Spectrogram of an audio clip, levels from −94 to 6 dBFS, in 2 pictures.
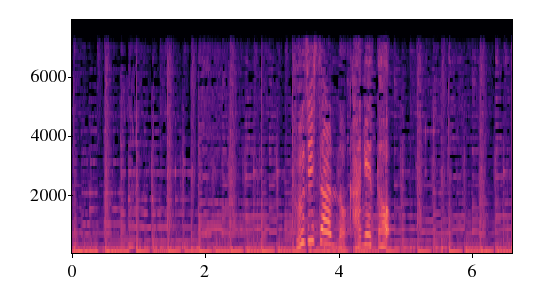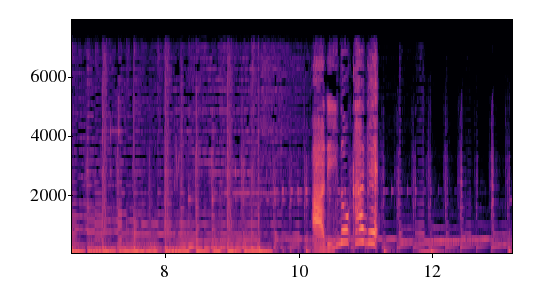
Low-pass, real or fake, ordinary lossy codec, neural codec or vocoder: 7.2 kHz; real; none; none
